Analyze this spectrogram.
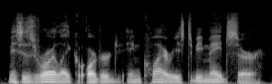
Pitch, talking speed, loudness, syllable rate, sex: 95 Hz, 175 wpm, -19 LUFS, 5.7 syllables/s, male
